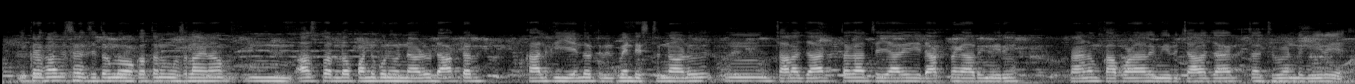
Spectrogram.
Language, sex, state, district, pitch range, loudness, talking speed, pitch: Telugu, male, Karnataka, Dharwad, 150-160 Hz, -19 LUFS, 135 wpm, 155 Hz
